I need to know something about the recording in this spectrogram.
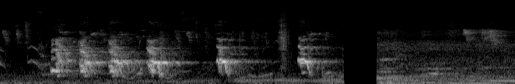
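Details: Puppies yipping and whimpering, a run of short, rising-falling cries repeated about every third of a second, then a brief pause and a quieter closing stretch of room noise.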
